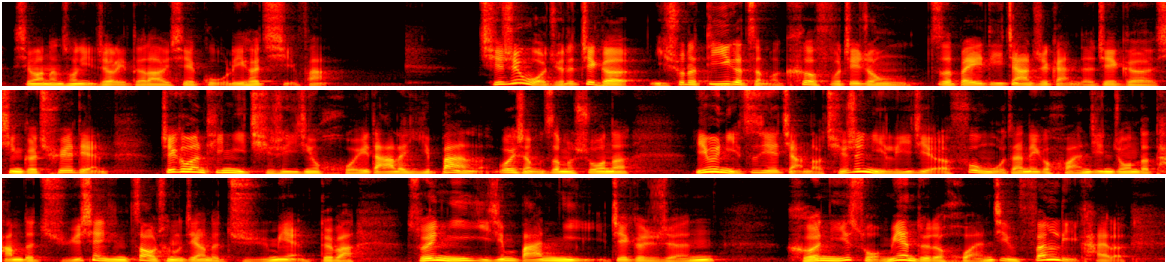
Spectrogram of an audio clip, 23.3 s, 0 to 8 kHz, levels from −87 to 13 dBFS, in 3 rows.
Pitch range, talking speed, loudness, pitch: 115-155 Hz, 340 characters per minute, -20 LUFS, 125 Hz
